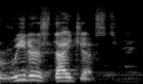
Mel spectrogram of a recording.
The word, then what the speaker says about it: Reader's Digest: Yo no sé cómo pronunciar. Readers. – Oh, Reader's Digest.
